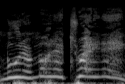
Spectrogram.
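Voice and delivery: put-on wild, frantic, very high-pitched crazy yelling. Retelling warning someone about the rain: retelling a crazy yell. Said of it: "I was yelling like that crazy".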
